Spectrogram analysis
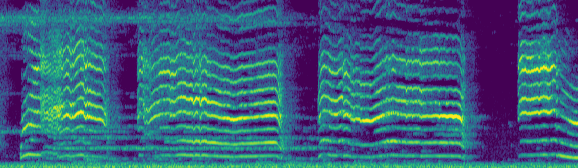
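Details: A cat meowing in four long, drawn-out, nasal calls, each about a second or more, slightly wavering and falling at the ends, separated by short pauses, with a faint low background hum.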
